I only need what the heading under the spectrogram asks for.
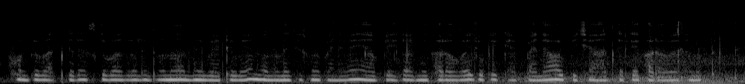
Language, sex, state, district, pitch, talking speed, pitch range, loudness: Hindi, female, Andhra Pradesh, Krishna, 205 Hz, 305 wpm, 200-210 Hz, -33 LUFS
